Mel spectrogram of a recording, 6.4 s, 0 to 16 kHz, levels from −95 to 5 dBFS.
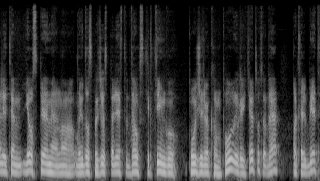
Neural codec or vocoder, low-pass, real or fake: codec, 44.1 kHz, 2.6 kbps, DAC; 14.4 kHz; fake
